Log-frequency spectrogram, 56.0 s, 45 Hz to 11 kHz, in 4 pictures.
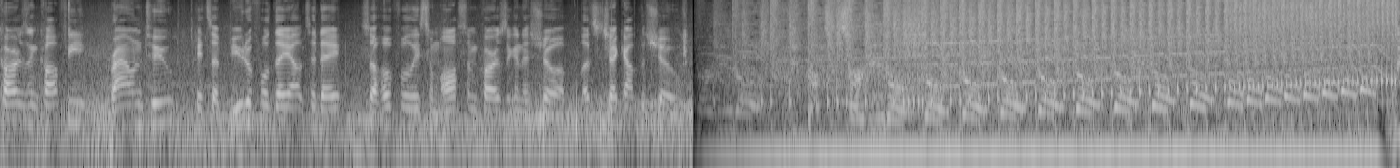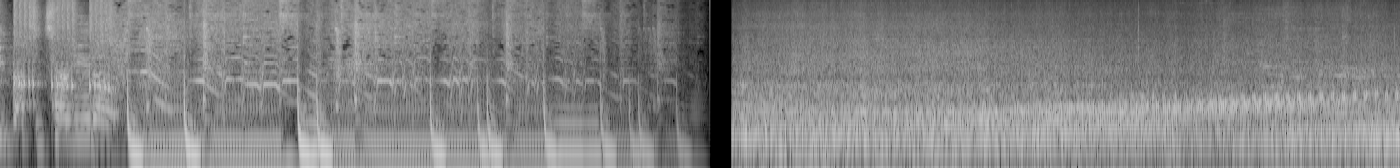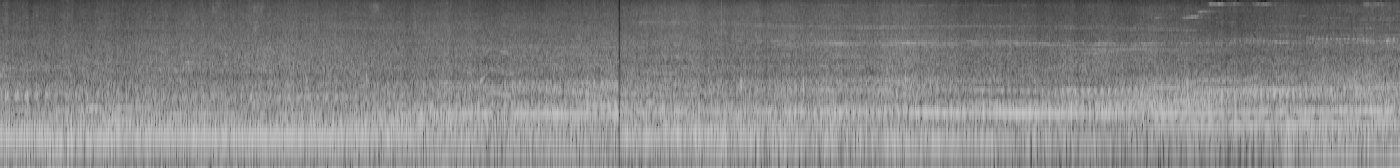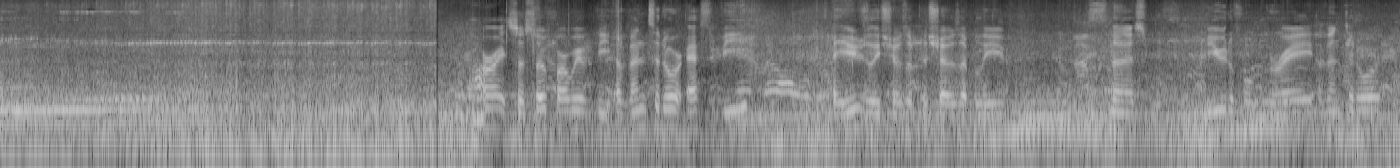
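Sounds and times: cars driving slowly past: 0:21.4 - 0:56.0.

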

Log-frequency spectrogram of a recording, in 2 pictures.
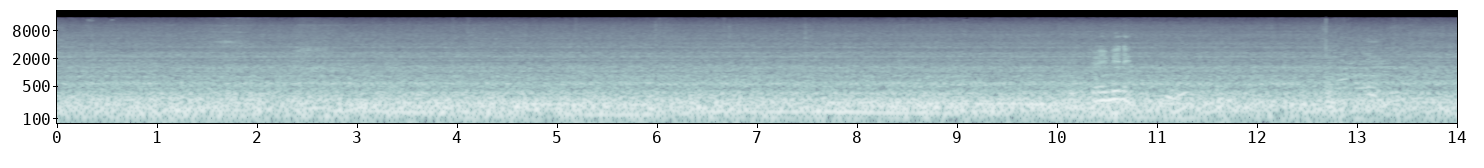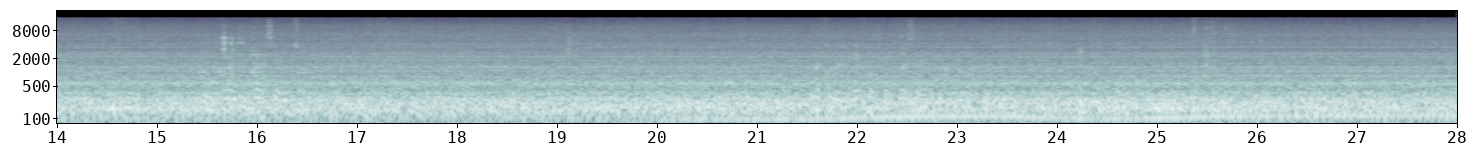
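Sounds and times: vehicle engine and tyre drone: 0:00.0 - 0:28.0.

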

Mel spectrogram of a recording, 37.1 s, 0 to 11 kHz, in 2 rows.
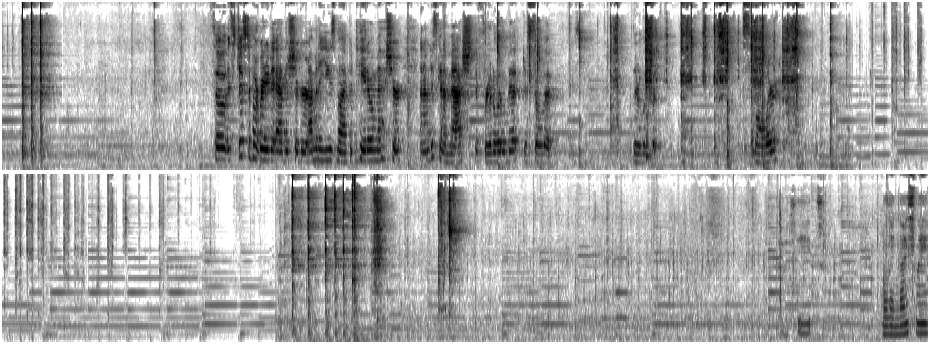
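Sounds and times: background music with held notes: 0:00.0 - 0:37.0.

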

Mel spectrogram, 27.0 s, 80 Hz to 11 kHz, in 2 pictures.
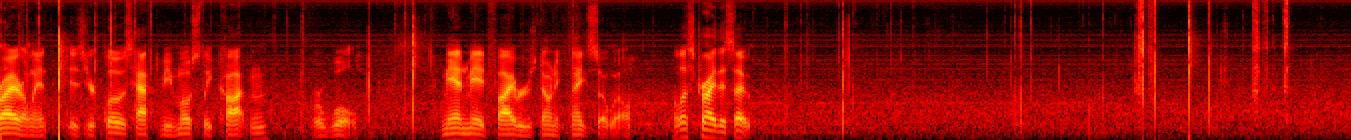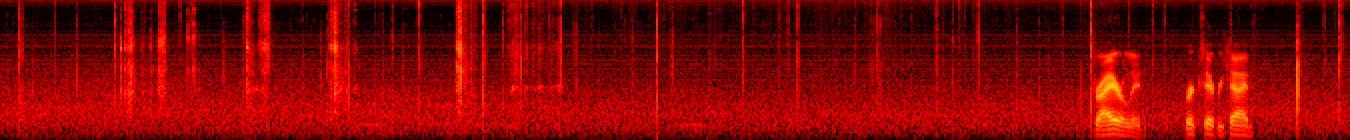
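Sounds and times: fire striker clicks and scrapes: 0:11.3 - 0:13.0, 0:14.6 - 0:19.3.

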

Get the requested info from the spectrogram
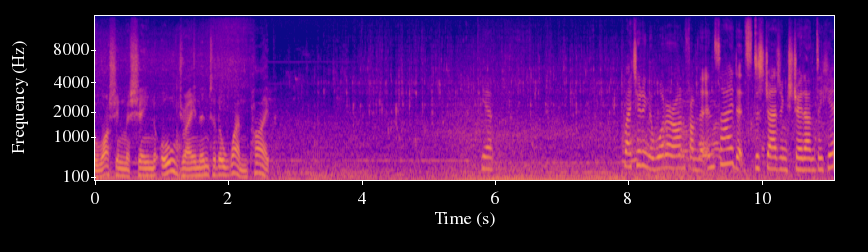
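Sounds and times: water pouring from drain pipe: 0:01.0 - 0:09.5.

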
